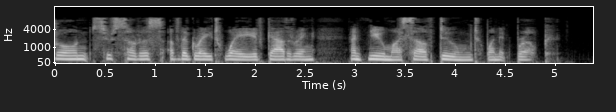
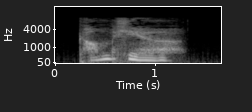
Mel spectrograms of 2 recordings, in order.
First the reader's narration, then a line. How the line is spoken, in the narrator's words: Melisande whispered, and there was still no order in it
